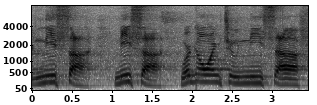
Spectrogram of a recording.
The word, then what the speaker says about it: Nice: gonna go to Nash it's a nice place in France they actually pronounce it there Nisa Nisa we're going to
